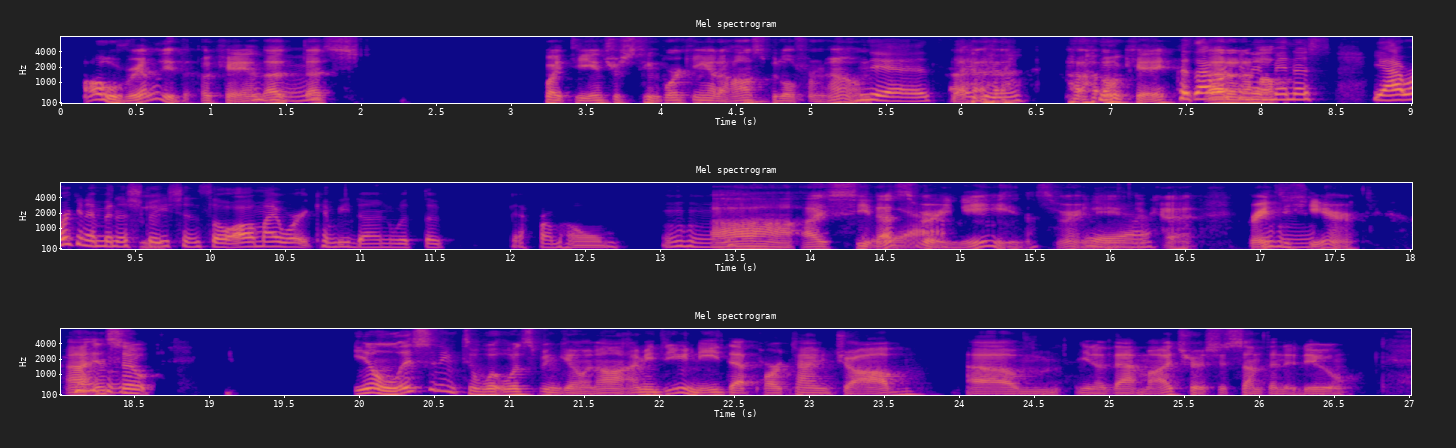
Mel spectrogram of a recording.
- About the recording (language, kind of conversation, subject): English, advice, How can I reduce daily stress with brief routines?
- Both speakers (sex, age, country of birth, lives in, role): female, 50-54, United States, United States, user; male, 20-24, United States, United States, advisor
- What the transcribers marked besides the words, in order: tapping; other background noise; chuckle; chuckle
